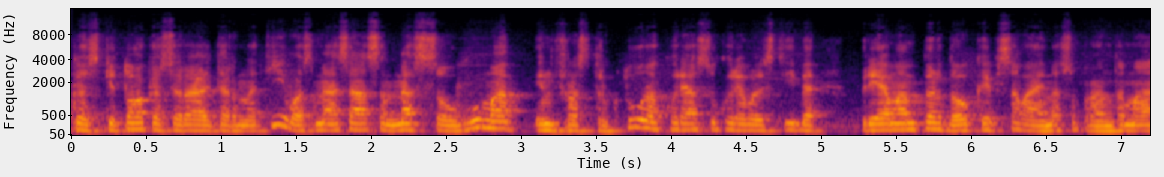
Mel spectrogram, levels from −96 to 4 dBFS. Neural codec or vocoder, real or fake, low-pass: vocoder, 48 kHz, 128 mel bands, Vocos; fake; 14.4 kHz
